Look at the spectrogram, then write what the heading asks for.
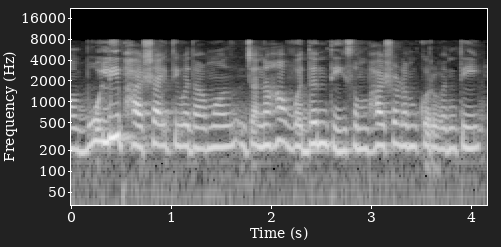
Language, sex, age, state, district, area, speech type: Sanskrit, female, 30-45, Maharashtra, Nagpur, urban, spontaneous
